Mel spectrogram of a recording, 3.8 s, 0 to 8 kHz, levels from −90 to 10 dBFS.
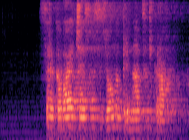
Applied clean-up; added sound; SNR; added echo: neural separator model SepFormer DNS4.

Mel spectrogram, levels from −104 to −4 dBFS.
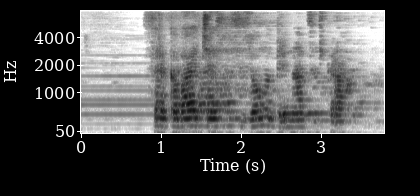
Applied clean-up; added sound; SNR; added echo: classical method WPE with log-MMSE.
